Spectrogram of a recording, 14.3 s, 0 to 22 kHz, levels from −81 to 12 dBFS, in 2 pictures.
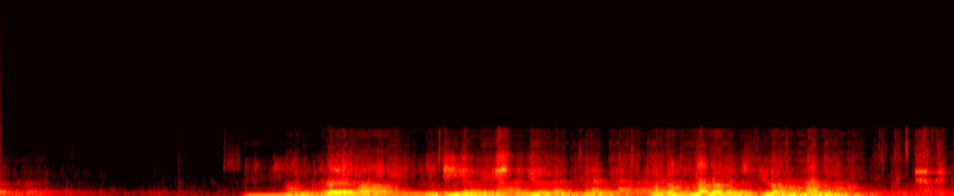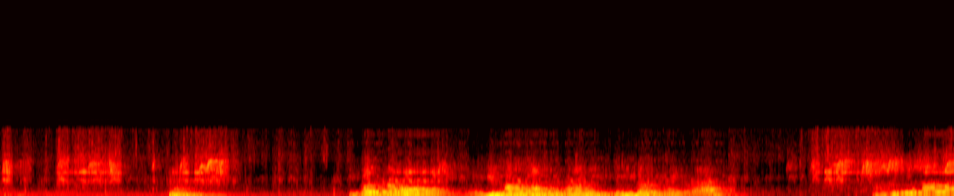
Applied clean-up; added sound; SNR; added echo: neural separator model SepFormer DNS4.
